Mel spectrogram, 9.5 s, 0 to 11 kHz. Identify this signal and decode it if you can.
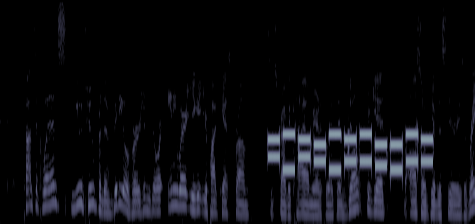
DTMF, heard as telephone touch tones, dialled by machine, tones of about 240 ms, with speech in English. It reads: 03073894198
